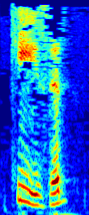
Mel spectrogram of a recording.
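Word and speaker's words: Chesed: U-E-L. Kemuel, the father of Aram. And Kezed, that's pronounced K-E/S-E-D. I wanted to say cheese, but it wasn't correct. So, and then there's Hazo.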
